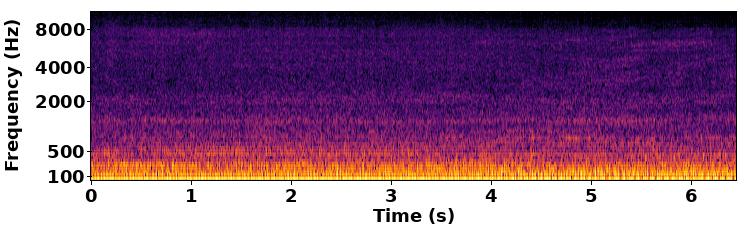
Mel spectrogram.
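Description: A John Deere 5210 tractor engine runs steadily nearby, a loud, continuous low diesel rumble with a throbbing drone that stays level throughout without pause.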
